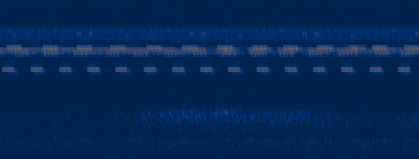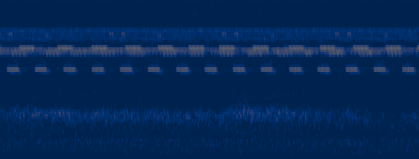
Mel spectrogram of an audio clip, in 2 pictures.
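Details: Real crickets in the deep woods after dark, repeating bright pulsed chirps about two and a half times a second above a thin steady ringing tone and a gentle low swell.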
